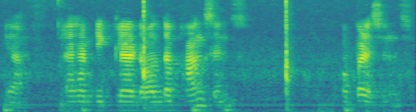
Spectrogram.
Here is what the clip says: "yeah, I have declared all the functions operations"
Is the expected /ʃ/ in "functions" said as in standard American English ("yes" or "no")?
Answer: no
